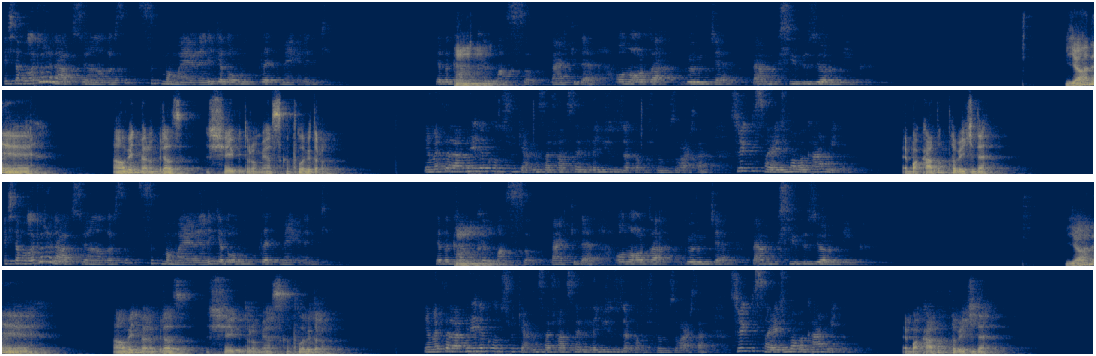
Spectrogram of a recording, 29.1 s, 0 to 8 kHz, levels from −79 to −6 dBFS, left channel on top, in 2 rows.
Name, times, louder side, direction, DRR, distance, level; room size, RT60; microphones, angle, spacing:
voice 1, 0.0-4.3 5.8-9.7 10.0-11.5 20.2-25.8, equal, 25° right, -1 dB, 1.5 m, -44 dB
voice 2, 6.0-6.5 14.2-15.1 16.0-16.9 17.3-18.9 26.6-27.8, left 3 dB, 65° left, 8 dB, 0.6 m, -31 dB
8.3 x 4.2 x 6.4 m, 1.1 s
head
